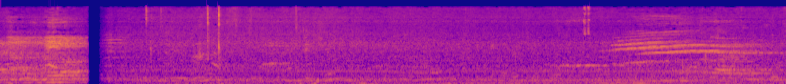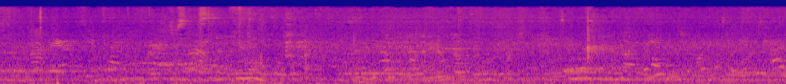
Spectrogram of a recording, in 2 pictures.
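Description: People murmur quietly nearby in an echoing hall.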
